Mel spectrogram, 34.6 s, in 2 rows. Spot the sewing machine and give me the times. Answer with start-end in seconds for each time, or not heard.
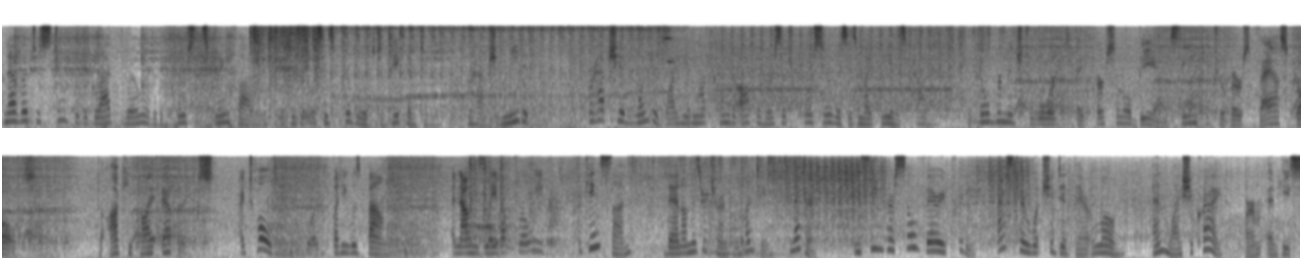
0.0-31.1.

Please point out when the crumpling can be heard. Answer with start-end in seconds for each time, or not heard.
3.3-4.3, 11.9-13.6, 25.6-28.1.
